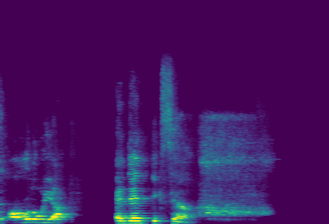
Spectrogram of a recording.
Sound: exhales

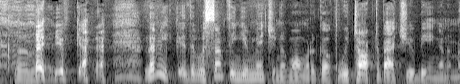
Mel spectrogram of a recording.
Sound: chuckles

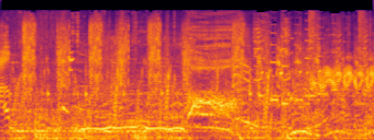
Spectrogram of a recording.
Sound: laughing; gasping

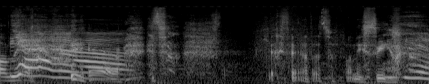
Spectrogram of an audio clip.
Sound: laughs

